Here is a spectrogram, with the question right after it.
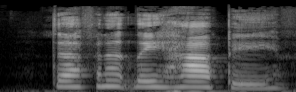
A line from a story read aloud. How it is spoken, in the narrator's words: May sighs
